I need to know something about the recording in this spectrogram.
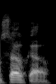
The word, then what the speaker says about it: Soko: Now this is he he has written but I always call him Soco. Is that the proper pronunciation for your name?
